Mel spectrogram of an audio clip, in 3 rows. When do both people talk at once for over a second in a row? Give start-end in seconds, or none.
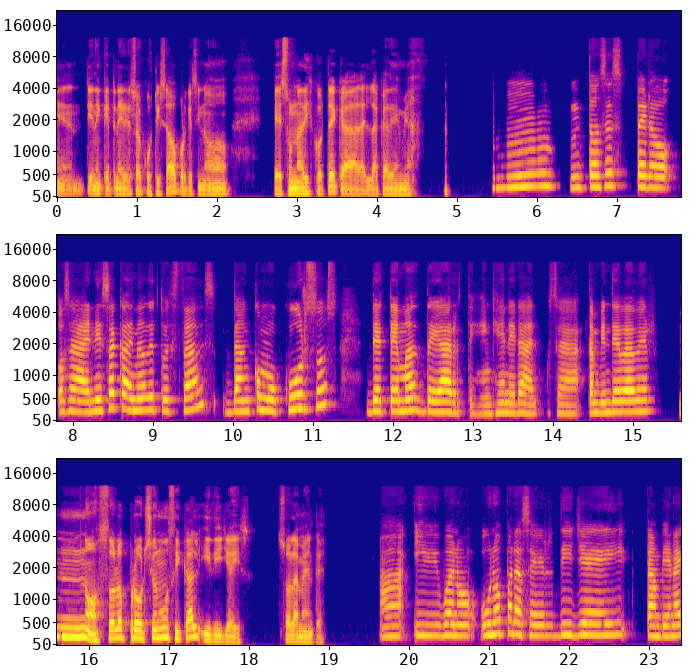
none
